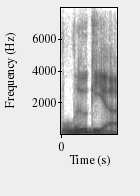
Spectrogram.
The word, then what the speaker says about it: Lugia: It's pronounced Lugia, and that is definitely a Pokemon.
